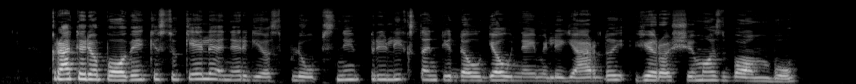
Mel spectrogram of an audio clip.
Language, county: Lithuanian, Šiauliai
